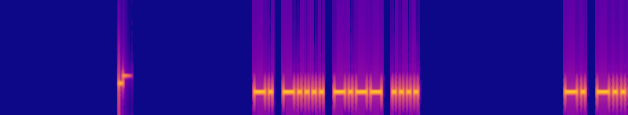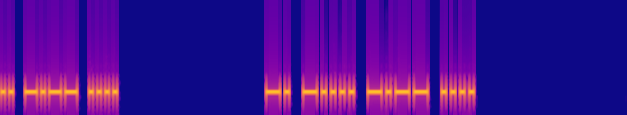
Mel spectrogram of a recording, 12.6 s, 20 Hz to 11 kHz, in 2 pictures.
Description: Morse code, heard as a keyed tone, about 29 wpm, 700 Hz. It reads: N6YH N6YH N6YH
